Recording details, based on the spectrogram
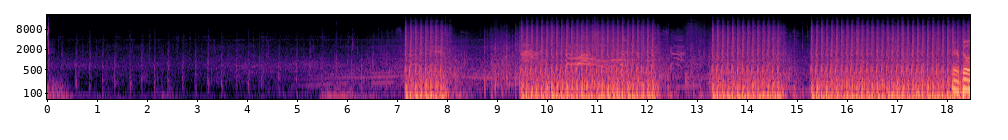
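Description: Bursts of gunfire in GTA Online, the Old School contact mission, break out after a quiet opening and repeat in several loud sustained volleys separated by brief pauses.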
